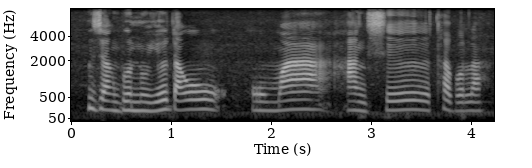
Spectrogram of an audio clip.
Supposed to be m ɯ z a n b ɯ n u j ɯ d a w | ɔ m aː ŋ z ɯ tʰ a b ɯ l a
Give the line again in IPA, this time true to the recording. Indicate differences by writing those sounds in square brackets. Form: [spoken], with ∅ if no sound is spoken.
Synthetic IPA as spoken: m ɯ z a [ŋ] b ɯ n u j ɯ d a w | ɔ m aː ŋ [s] ɯ tʰ a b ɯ l a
